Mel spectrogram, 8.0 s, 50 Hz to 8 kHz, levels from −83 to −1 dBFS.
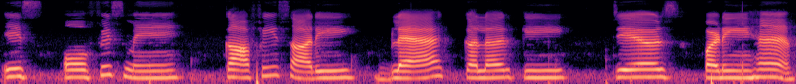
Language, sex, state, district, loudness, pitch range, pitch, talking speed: Hindi, female, Punjab, Fazilka, -15 LUFS, 205-225 Hz, 210 Hz, 85 wpm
